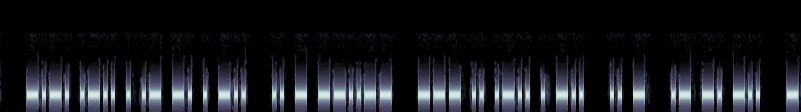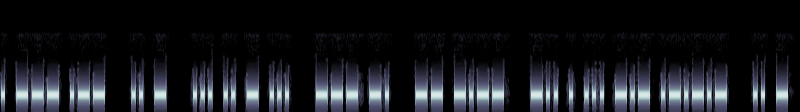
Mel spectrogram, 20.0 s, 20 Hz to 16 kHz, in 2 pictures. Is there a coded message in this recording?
Yes: Morse code from 0.3 to 19.9 s, heard as a keyed tone, about 25 wpm, 600 Hz. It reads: CLEANED IT, OILED IT AND NOW IT SITS ON MY DESK. IT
